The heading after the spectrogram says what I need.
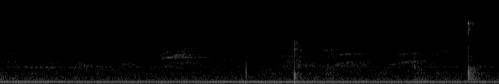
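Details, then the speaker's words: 5 V relay driven by Bolt Wi-Fi module GPIO via BC547 transistor in home automation circuit: crisp single clicks a second or two apart over a low steady hum as the electromagnet pulls the contact; normal relay clicking. "This ticking sound which you can hear is actually of the relay. The relay contains an electromagnet which gets heated when I turn the GPIO current high."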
